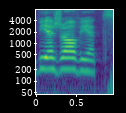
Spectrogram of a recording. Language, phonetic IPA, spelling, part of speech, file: Polish, [vʲjɛˈʒɔvʲjɛt͡s], wieżowiec, noun, Pl-wieżowiec.ogg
